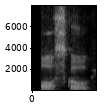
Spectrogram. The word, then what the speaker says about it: Åskog: because we felt i'm sorry how do you pronounce the name of your band or skog i have been calling him asked everybody does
